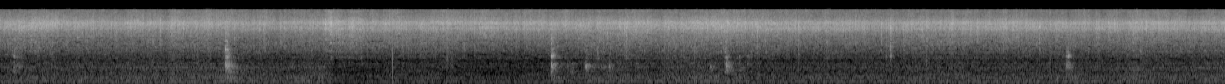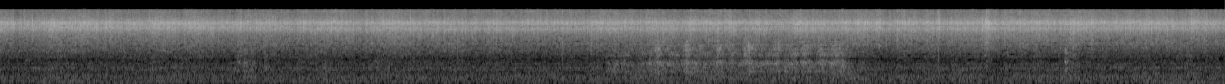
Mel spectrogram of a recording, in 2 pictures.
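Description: Sea scallops and flour-dusted flounder fillets searing in hot oil in a stainless steel sauté pan: a steady, even frying sizzle, with a few light clicks.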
